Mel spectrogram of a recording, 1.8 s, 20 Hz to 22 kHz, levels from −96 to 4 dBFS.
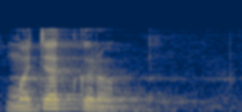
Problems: background sounds at intervals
